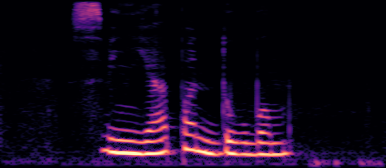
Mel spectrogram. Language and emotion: Russian, neutral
